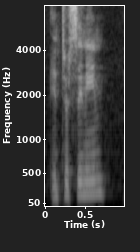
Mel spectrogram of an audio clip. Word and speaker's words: internecine: I mean, there was a ton, and they engaged in both like intercening. I do not think I pronounced that correctly. The kind of warfare where you kill your friends too. Internecine. Damn, first time saying that and not reading.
